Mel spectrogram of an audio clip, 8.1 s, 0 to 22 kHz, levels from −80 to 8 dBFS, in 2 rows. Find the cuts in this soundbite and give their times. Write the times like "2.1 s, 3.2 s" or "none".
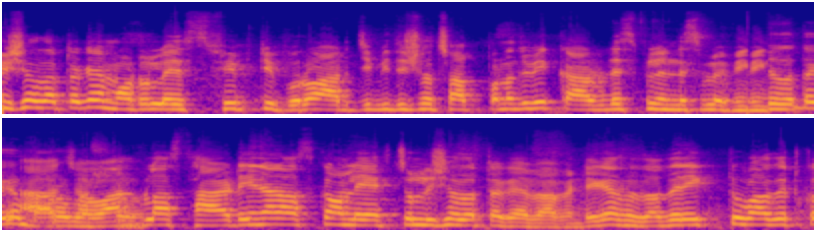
3.8 s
